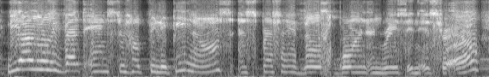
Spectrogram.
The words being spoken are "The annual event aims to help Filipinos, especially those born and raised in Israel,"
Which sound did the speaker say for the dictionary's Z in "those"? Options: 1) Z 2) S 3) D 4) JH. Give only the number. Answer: 2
